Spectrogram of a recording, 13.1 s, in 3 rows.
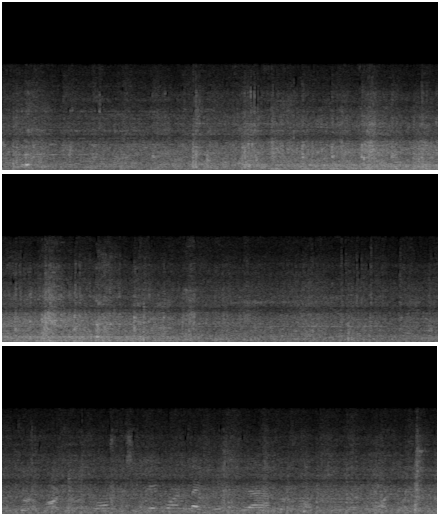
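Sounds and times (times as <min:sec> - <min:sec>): train rolling rumble: 0:00.0 - 0:13.0
wheels clacking over rail joints: 0:00.0 - 0:13.0.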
